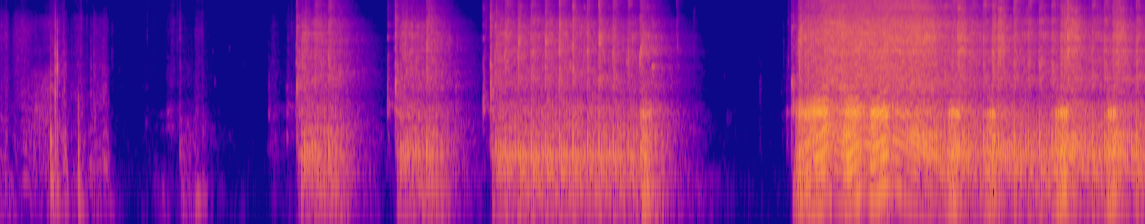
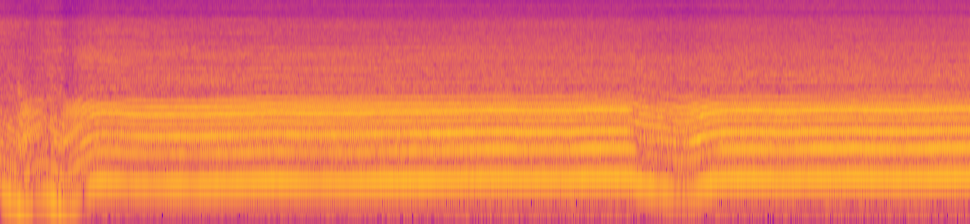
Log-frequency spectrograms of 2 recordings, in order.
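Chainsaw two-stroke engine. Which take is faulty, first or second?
first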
